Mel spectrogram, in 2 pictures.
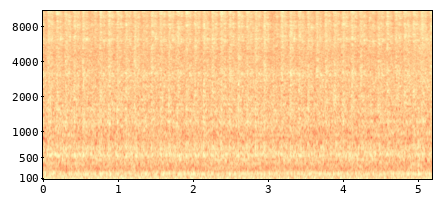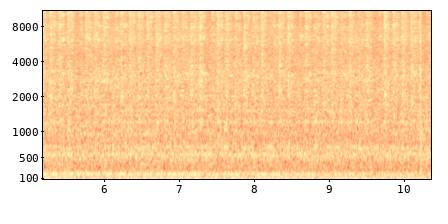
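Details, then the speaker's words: Ford F350 Crew Cab camper engine at idle; the VCM II scan tool shows a missing cylinder, and the owner assumes number two is the one not producing much power, reading low while three reads high. Deep, uneven, lumpy, stumbling idle: dead cylinder. "as you can see a missing a cylinder here my number two cylinder I assume that that is the one that's not producing much power"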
